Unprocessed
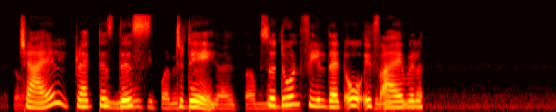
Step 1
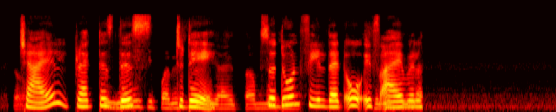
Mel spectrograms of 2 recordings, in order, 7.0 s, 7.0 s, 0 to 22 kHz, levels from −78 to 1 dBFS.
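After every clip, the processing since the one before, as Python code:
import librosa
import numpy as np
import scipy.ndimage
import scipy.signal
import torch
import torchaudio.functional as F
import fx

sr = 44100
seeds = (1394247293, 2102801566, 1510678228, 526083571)

y = x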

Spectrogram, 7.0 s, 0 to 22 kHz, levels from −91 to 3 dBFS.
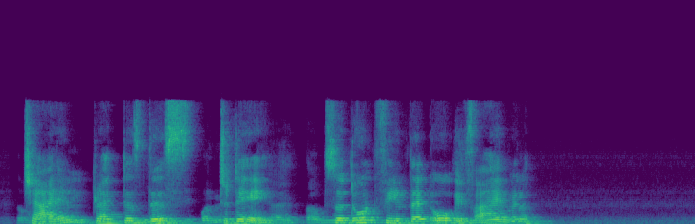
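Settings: y = x * np.sin(2.0 * np.pi * 97.0 * np.arange(len(x)) / sr)
y = fx.room_shoebox(y, sr, seeds[0], volume_m3=410.0, walls='furnished', distance_m=1.3)
y = y * librosa.db_to_amplitude(3.5)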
